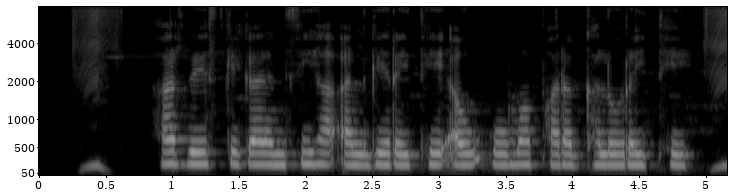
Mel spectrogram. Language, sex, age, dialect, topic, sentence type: Chhattisgarhi, female, 18-24, Western/Budati/Khatahi, banking, statement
